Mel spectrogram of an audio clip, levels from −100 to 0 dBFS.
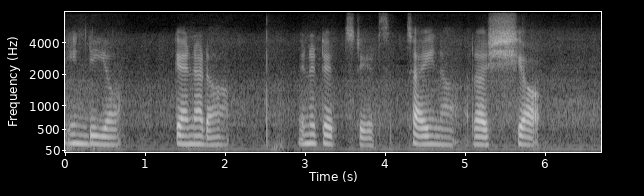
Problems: constant background noise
